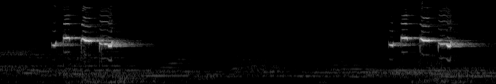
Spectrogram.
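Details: Sooty-headed bulbul morning song: two matching bright, warbling phrases roughly three seconds apart, each a tight cluster of slurred whistles, with faint low background noise.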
